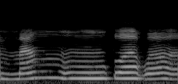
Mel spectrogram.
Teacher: یہاں پہ ہیوی غنہ ہوگی کیونکہ نون ساکن کے بعد کیا آ گئی ہے، تو آ گئی ہے، تو ہیوی لیٹر میں سے ہے۔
